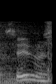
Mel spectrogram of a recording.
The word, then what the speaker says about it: Saviour: Savior.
